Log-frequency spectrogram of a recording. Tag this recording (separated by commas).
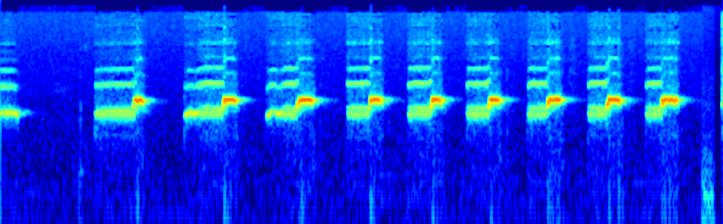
people whistling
